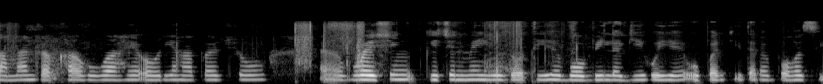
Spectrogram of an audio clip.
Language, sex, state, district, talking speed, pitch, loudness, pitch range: Hindi, female, Haryana, Charkhi Dadri, 175 wpm, 210 Hz, -20 LUFS, 205-215 Hz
